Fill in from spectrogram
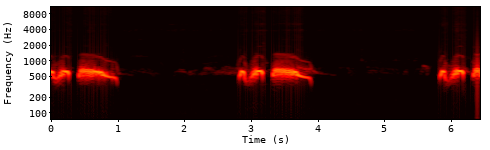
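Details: Spotted dove decoy call, given in thúc gù and gáy gọi styles to stimulate decoy doves into calling: low mellow coos in two groups, each a short double note followed by a longer drawn-out falling coo, with a quiet gap between.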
